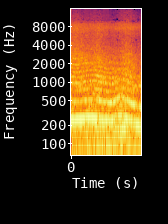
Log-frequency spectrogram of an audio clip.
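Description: A BMW S 1000 RR 1000cc superbike engine revs loud and close, a sustained high-pitched roar that rises and wavers through one continuous rev with no talking.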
